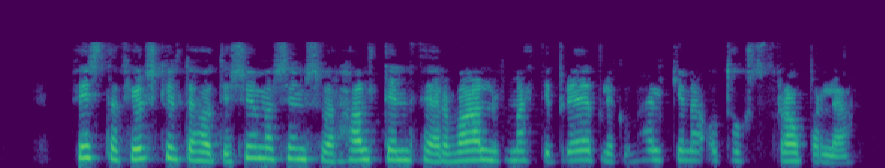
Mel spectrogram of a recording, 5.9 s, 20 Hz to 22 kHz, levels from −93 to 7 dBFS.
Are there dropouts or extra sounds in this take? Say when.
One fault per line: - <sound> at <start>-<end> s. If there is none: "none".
none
